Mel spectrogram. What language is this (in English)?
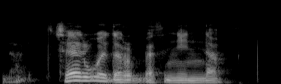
Kabyle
